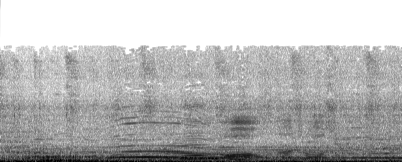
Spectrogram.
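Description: Dubai Fountain show music played over loudspeakers, with a singing voice sliding and bending through a melody from about a second in to near the end, over the steady rush of the fountain's water jets.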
